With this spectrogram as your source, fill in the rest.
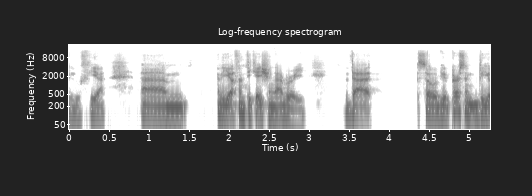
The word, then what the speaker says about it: Lucia: For me, it's a Spanish name, so I say Lucia, the authentication library.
